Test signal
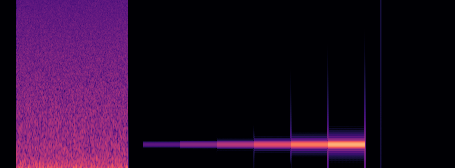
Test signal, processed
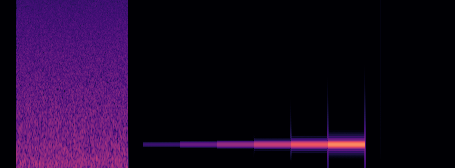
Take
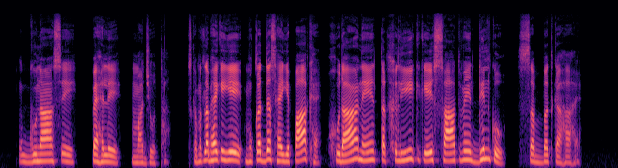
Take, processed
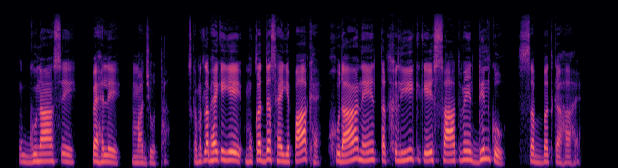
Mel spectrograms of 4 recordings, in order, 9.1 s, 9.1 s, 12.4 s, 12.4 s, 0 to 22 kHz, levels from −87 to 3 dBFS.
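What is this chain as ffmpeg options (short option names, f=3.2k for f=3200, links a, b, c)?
-af "lowshelf=f=69:g=-11.5,volume=-7dB"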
